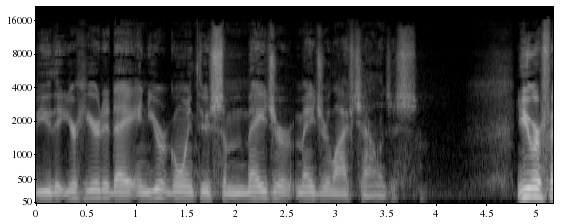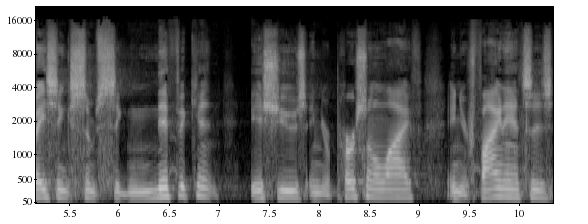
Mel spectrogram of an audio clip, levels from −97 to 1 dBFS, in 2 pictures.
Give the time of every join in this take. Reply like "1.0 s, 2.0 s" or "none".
none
